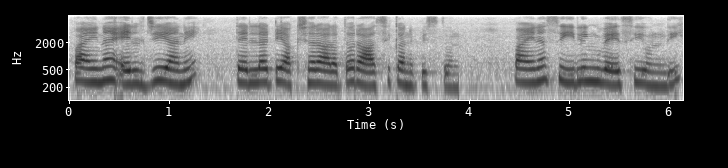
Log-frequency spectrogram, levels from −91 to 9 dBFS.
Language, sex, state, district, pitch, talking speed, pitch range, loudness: Telugu, female, Telangana, Mahabubabad, 250 Hz, 105 wpm, 230-265 Hz, -16 LUFS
